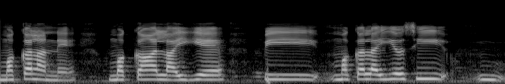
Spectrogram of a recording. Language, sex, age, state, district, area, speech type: Dogri, female, 18-30, Jammu and Kashmir, Udhampur, rural, spontaneous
